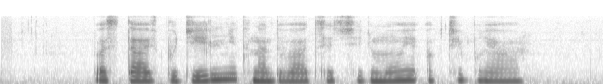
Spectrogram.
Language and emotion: Russian, neutral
